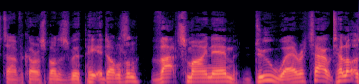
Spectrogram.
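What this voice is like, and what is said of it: Usual voice. Nothing is said of it.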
